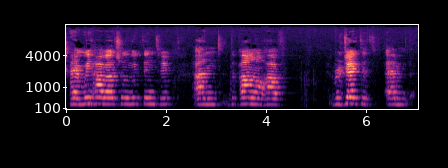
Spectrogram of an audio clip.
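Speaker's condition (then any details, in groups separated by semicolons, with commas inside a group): Cerebral palsy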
